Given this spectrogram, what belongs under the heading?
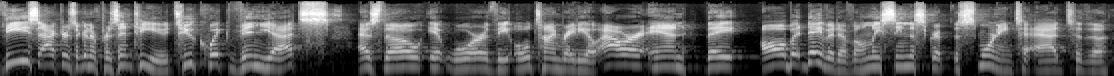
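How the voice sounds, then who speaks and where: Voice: medium pitch, unhurried, few pauses, sharp tone, smooth, rough recording. A presenter giving a live, jokey, explanatory introduction to a skit.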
